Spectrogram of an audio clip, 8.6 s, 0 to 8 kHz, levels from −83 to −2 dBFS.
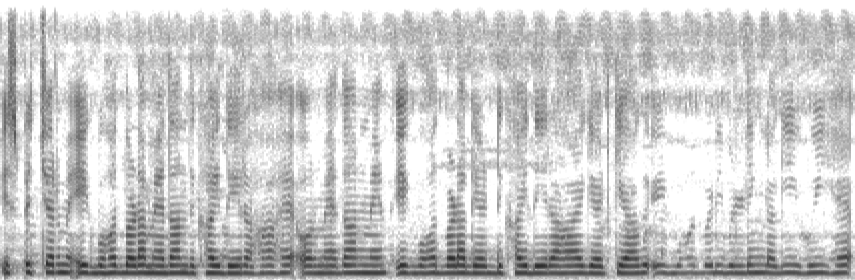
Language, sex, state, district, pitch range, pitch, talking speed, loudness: Hindi, female, Bihar, Saharsa, 210-220 Hz, 215 Hz, 225 wpm, -24 LUFS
